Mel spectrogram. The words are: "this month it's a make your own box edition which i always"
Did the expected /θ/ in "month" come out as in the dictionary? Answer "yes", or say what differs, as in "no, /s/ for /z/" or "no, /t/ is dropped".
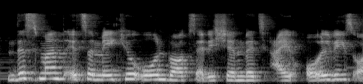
no, /t/ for /θ/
